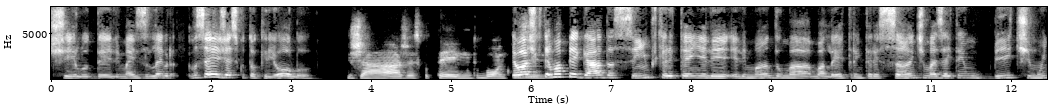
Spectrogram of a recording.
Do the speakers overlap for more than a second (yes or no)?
no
